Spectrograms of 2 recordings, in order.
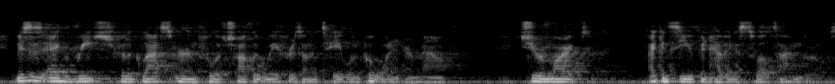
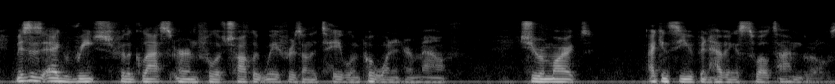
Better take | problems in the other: second | room echo; dies away in 1.4 s

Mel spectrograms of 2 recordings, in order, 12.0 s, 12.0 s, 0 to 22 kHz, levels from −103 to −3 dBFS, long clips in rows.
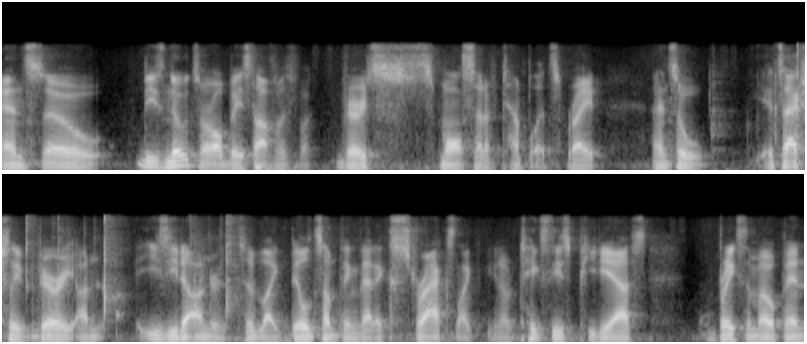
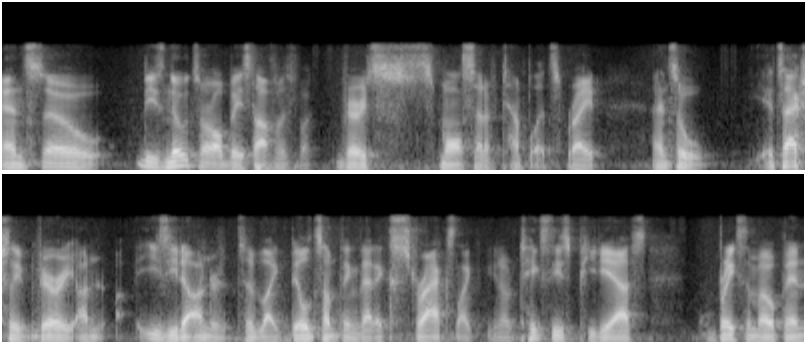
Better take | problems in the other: second | noise reduction (neural separator model SepFormer DNS4)

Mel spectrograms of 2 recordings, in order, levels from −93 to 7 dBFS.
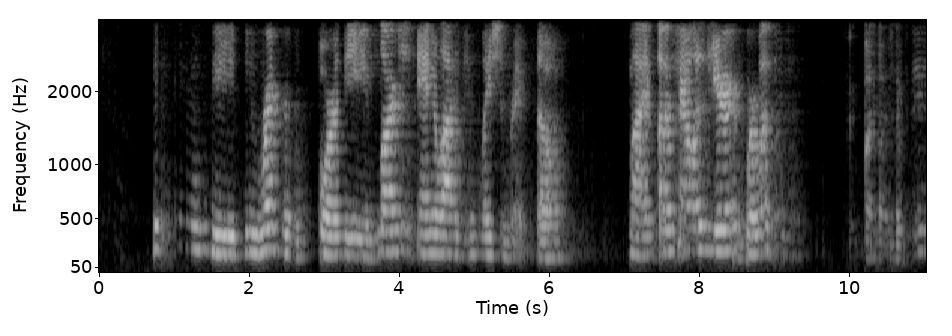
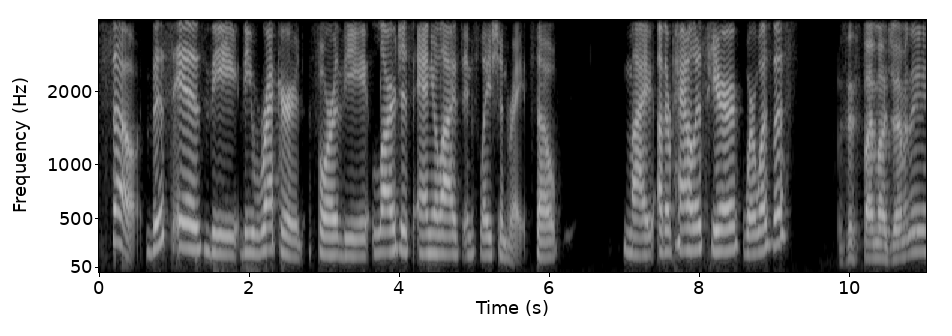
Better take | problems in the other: second | noise reduction (neural mask model DeepFilterNet 3)

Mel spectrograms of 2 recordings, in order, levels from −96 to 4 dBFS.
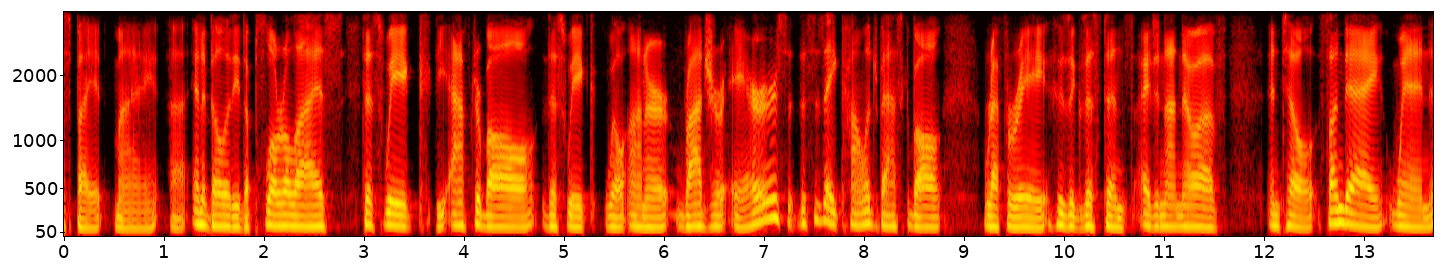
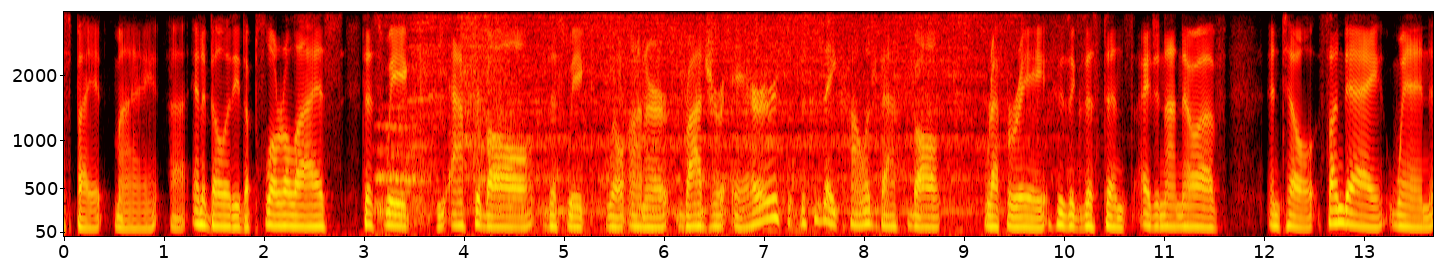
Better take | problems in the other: first | background sound (Toilet flush); 14 dB below the speech

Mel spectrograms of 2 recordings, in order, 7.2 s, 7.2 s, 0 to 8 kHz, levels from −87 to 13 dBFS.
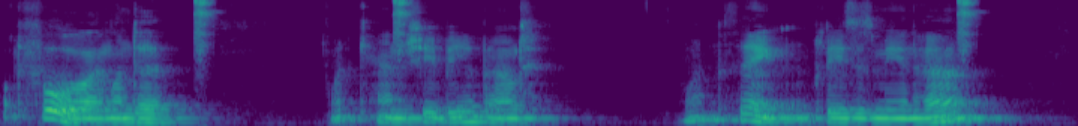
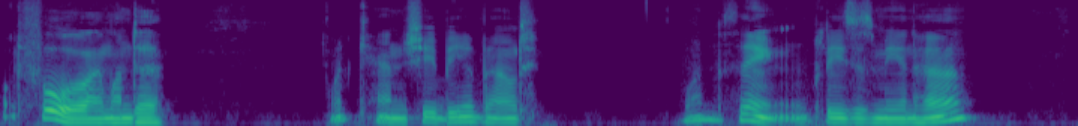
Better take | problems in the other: second | background sound (Tambourine); 9 dB below the speech // room echo; dies away in 0.5 s

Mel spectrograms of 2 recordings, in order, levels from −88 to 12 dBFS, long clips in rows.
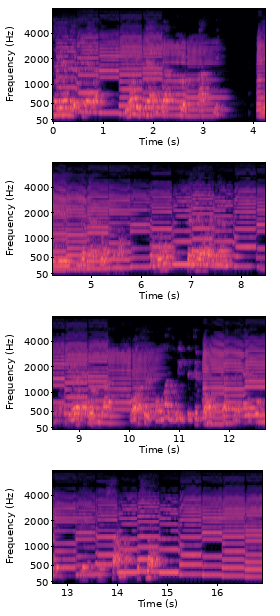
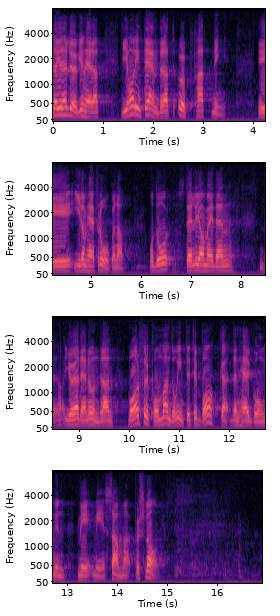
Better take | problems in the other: second | noise reduction (classical method WPE with log-MMSE)

